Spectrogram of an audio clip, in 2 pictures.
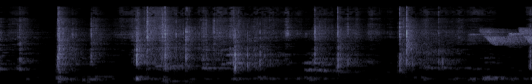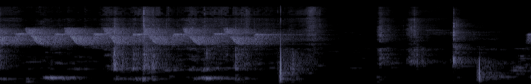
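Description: Paper card rustling and clicking as flaps are slid and folded. About halfway through, a bird starts chirping: a short high call falling in pitch, repeated about twice a second for a few seconds before it stops.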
